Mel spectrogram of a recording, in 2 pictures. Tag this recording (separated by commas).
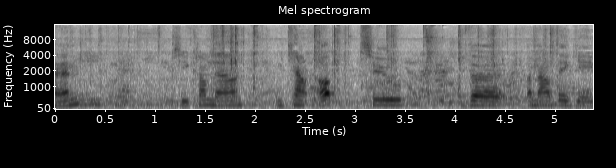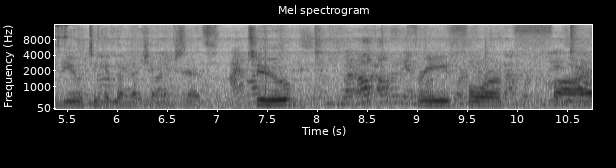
Speech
